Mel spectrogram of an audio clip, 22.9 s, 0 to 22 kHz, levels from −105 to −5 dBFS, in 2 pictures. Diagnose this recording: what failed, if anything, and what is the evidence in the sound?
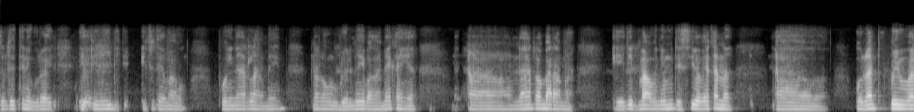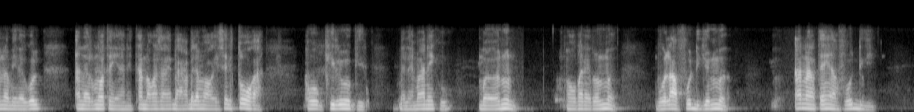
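The far end's echo canceller, in call processing, likely let loudspeaker pickup through its microphone. From 0.21 s to 22.23 s a faint delayed copy of the speech trails it by about 0.52 s, roughly 20 dB below the direct voice, sent back as an echo leak.

The same echo canceller, during loudspeaker playback, suppressed the microphone too hard, so the background is gated by the echo canceller. From 1.63 s to the end, the room tone dips and recovers, falling by as much as about 40 dB before returning once the canceller releases.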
